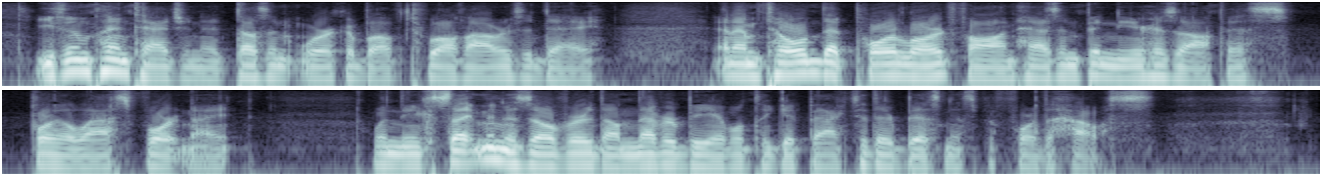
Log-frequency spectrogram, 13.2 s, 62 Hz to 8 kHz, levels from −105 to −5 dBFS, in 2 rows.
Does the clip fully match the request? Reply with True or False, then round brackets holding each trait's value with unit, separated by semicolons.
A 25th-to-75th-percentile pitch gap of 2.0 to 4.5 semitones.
True (2.4 semitones)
